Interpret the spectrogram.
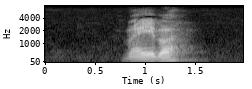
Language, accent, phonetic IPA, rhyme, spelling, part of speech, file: German, Austria, [ˈvaɪ̯bɐ], -aɪ̯bɐ, Weiber, noun, De-at-Weiber.ogg
- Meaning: nominative/accusative/genitive plural of Weib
